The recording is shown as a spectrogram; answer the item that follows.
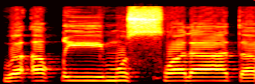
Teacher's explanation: یہ میم صاد سے ملے گا، یہ واو الف یہ سب نہیں پڑھا جائے گا، اور یہ ہماری سانس یہاں ٹوٹی تو ہم نے اس گولتا کو ہا ساکنہ سے بدل دیا، صلاح۔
